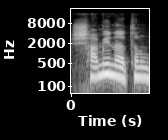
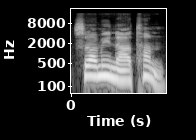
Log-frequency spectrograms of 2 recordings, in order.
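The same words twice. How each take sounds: First: The name begins with a plain 'sh' sound. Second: The name begins with an 's' then 'w' sound. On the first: The speaker calls it wrong. "স্বামীনাথন বলবো না আমরা" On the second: The speaker calls it right. "এস ডব্লিউ এ আমরা উচ্চারণ করি স্বামী"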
